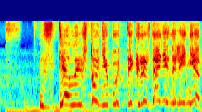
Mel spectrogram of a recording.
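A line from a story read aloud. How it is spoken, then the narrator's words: Indignant shriek. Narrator (Russian): возмущенно завизжала Инга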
